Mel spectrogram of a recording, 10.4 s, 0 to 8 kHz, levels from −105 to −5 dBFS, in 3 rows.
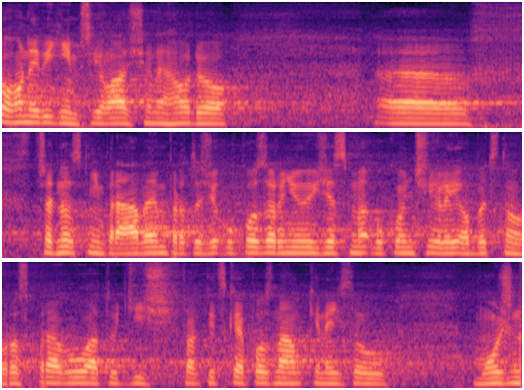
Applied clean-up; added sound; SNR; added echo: none; none; none; none.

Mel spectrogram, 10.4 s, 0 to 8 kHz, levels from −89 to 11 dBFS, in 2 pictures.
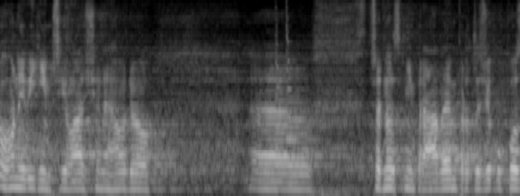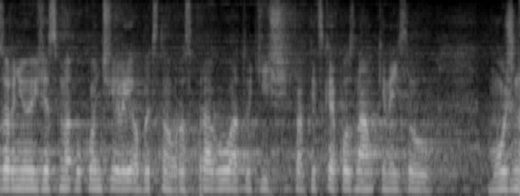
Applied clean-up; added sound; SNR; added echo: none; Alarm; 17 dB; reverberation time 1.0 s.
